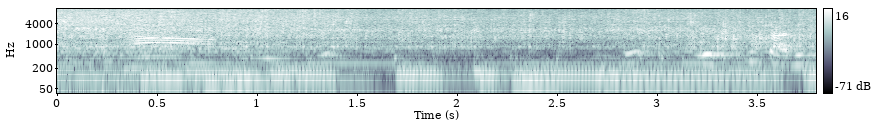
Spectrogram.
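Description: Curry leaves crackling in hot mustard oil for a prawn and raw mango dish, a loud, close, continuous frying sizzle with small pops and crackles throughout, no speech over it.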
